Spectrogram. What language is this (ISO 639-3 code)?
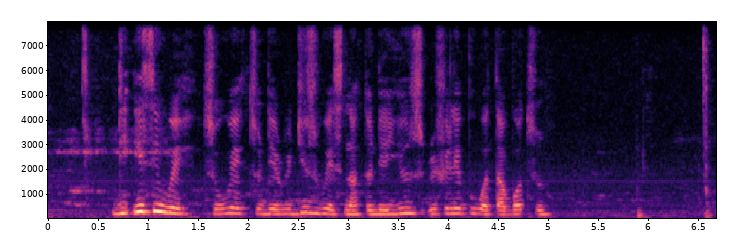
pcm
